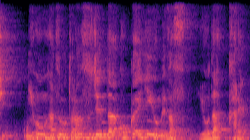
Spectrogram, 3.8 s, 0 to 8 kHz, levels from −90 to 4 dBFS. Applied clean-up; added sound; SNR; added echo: none; Thunder; 15 dB; reverberation time 0.8 s.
